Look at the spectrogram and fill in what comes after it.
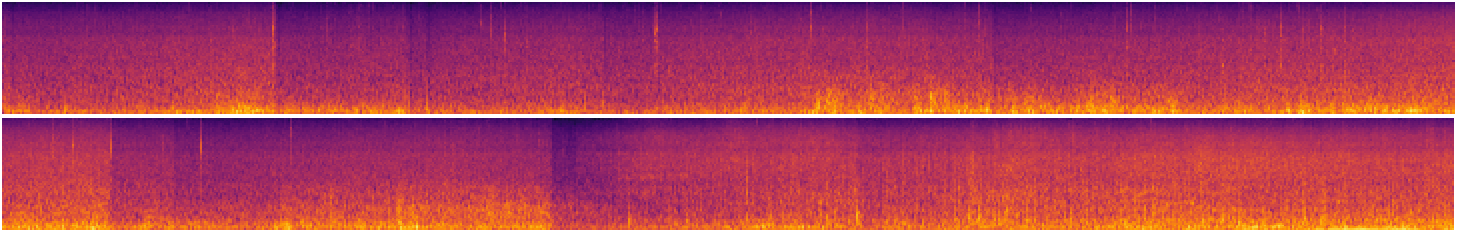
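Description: Steady rain falling on lawn, plants and ground, with a low rumble underneath. The sound drops off sharply about twenty seconds in, then builds back up.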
